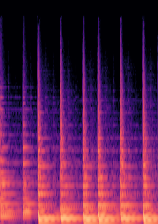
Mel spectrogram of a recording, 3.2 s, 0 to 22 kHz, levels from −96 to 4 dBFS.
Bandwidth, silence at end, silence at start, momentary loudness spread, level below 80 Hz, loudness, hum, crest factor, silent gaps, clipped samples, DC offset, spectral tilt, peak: 8.2 kHz; 0 s; 0 s; 8 LU; -24 dBFS; -18 LUFS; none; 16 dB; none; under 0.1%; under 0.1%; -8 dB/octave; -2 dBFS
